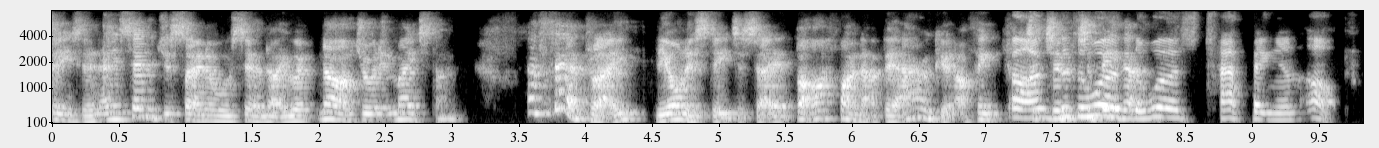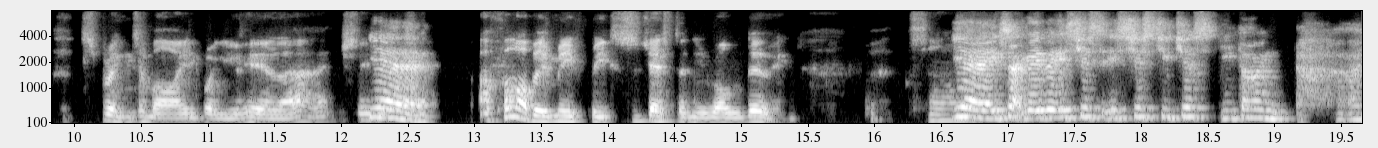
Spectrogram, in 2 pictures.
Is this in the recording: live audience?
no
